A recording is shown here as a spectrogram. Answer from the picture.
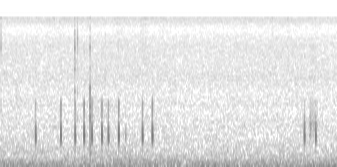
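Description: Near silence broken by a quick run of faint short clicks about half a second in, and two more near the end.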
